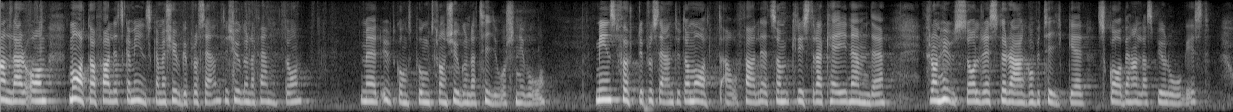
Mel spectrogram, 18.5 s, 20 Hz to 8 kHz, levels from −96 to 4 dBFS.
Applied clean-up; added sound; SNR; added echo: none; none; none; none.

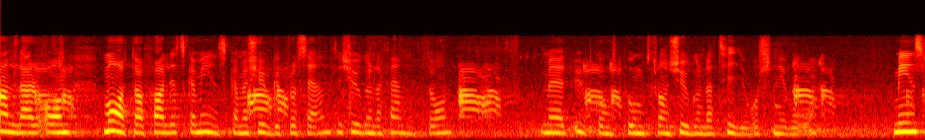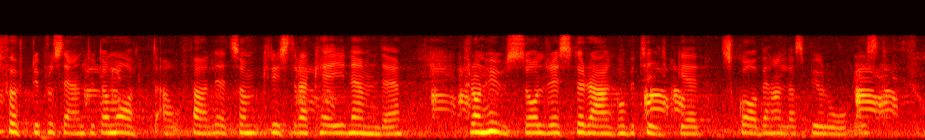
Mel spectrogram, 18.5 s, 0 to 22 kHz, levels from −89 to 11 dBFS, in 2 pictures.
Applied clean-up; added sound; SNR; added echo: none; Fowl; 9 dB; none.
